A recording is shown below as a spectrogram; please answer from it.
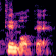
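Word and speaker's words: Timothée: really timothy look i i didn't yeah it's timothee wow um he's everyone's favorite boy right now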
